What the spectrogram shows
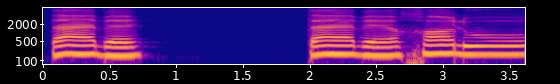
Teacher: huruf ba berharakat sukun kita pantulkan atau kita qolqolahkan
